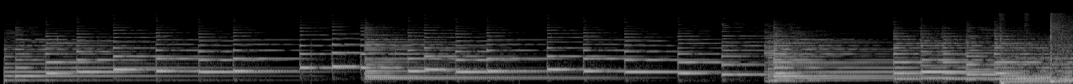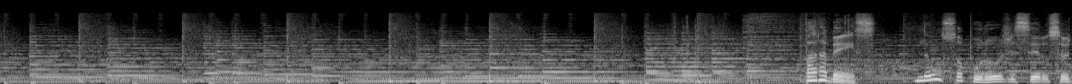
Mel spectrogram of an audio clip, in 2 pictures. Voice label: dia dos amigos mascm amigo, voz masculina

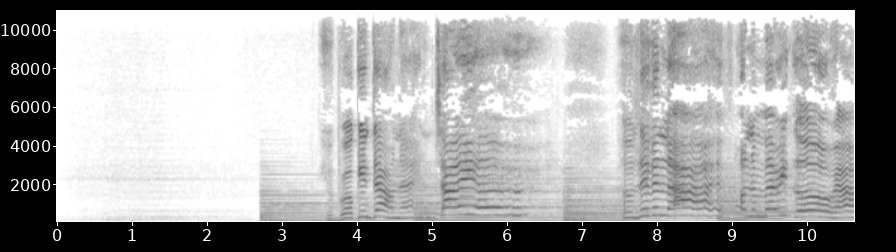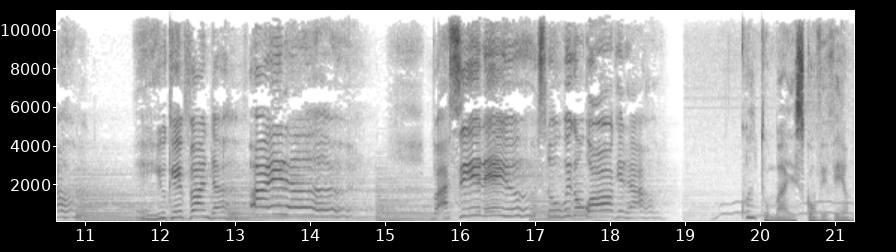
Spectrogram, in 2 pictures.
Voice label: dia dos namorados lgbt, voz feminina; para namorada

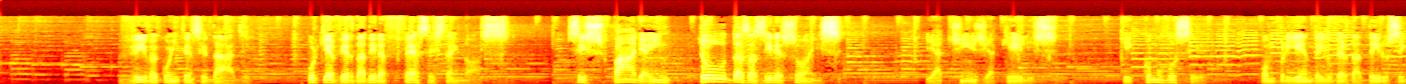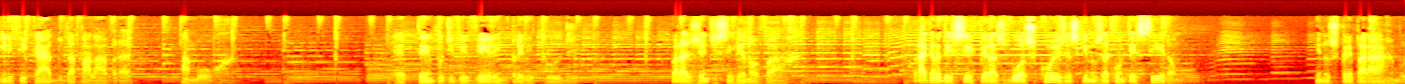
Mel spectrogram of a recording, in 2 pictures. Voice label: neutra masc otimismo, Natal Pessoa Especial – Voz Masculina

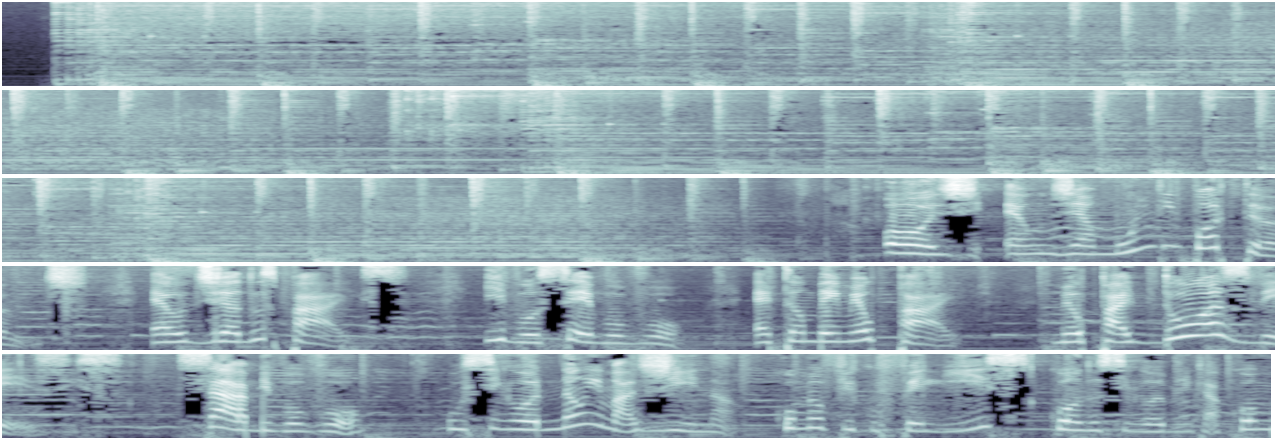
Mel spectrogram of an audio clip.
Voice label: infantil avo, voz infantil, voz feminina; dia dos pais para avo

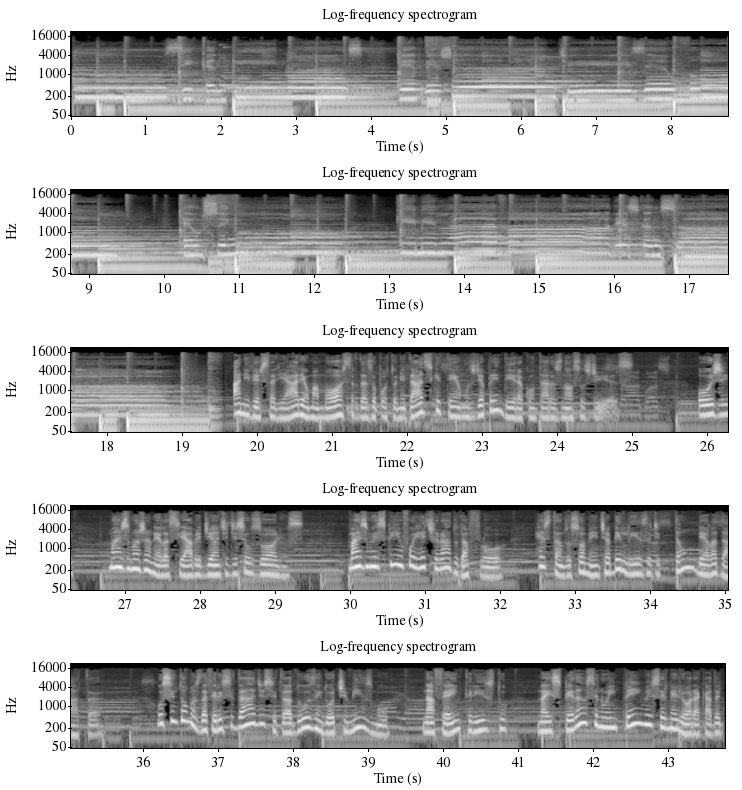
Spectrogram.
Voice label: religiosa fem, Aniversário Religioso – Voz Feminina

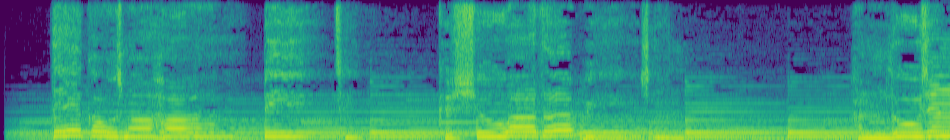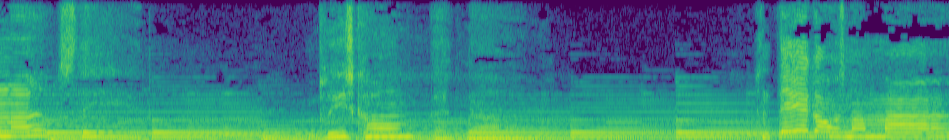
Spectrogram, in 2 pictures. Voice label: reconciliacao fem; Reconciliação – Voz Feminina

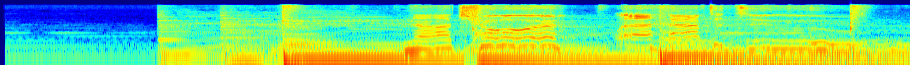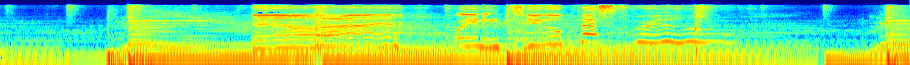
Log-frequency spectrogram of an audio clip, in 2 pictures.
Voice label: amiga fem, Dia das Mulheres Para Amiga – Voz Feminina

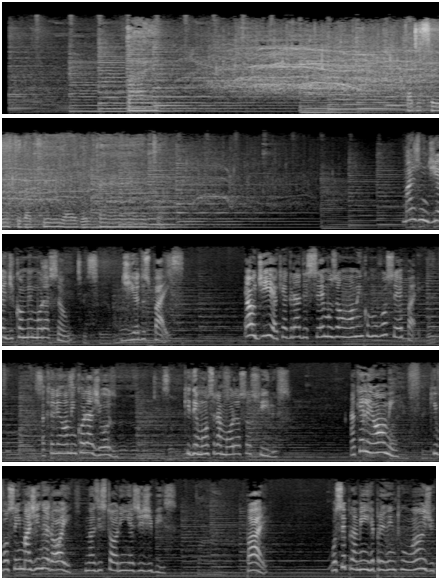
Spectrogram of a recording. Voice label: masc ingfantil, voz infantil masculina

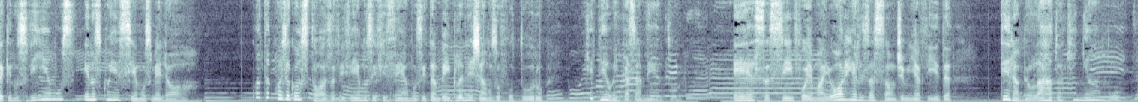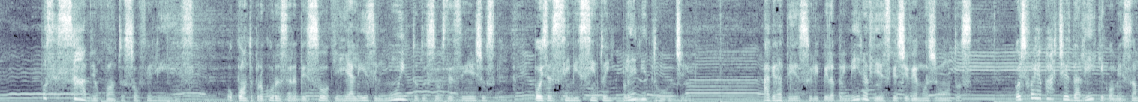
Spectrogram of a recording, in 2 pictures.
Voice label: dn gospel fem marido, dia dos namorados para marido evangelica voz feminina

